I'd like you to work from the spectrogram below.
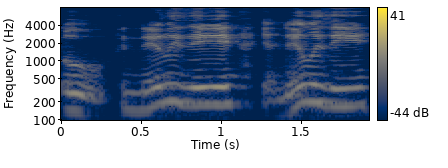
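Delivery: reassuring, soothing, coaxing chairside dentist voice. Speaker noticing they sound like a dentist and repeating it, dentist voice. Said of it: "why do I sound like a dentist".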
